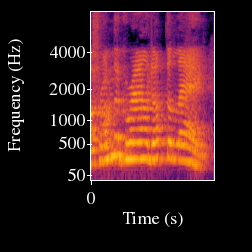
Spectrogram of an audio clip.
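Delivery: ordinary talk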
